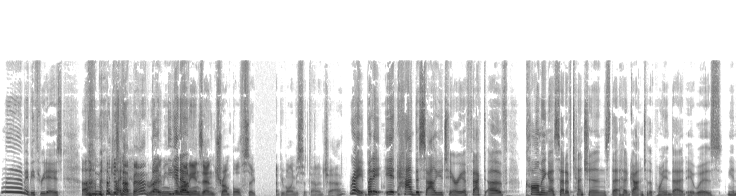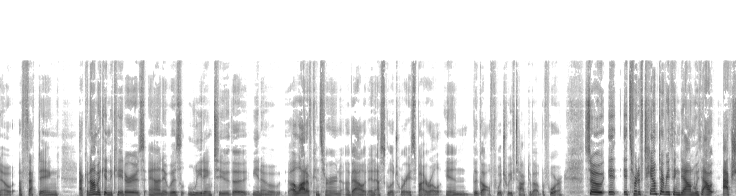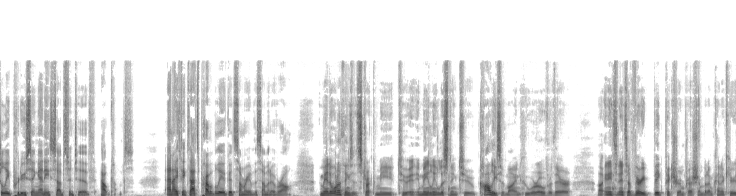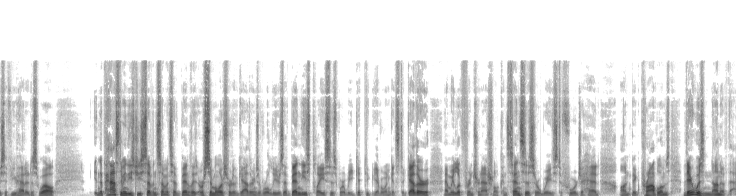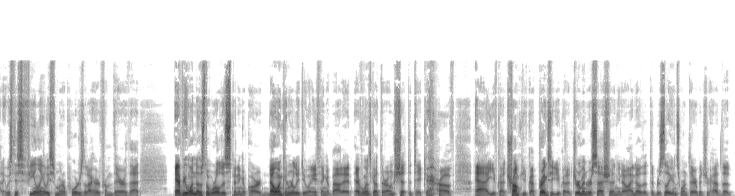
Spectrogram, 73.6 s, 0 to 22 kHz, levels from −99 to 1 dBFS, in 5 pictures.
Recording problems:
audio cutting out; at 5 s

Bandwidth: 15 kHz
